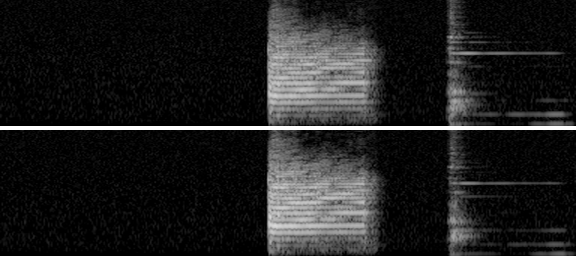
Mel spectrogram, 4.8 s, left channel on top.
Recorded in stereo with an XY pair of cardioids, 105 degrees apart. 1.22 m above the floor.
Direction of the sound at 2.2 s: 20° right.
